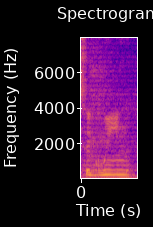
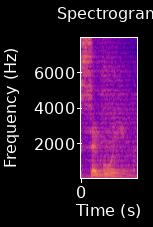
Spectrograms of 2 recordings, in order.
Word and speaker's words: Seguine: How do I know it's pronounced Seguine?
